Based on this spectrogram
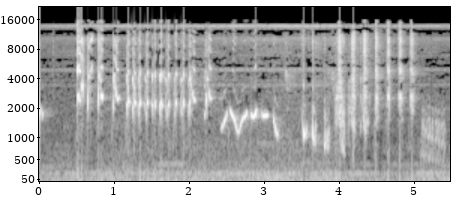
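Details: Lure song of a Bornean white-rumped shama meant to prompt other shamas to sing: rapid repeated high chips, a wavering whistled phrase, then bright staccato notes and a short buzzy ending.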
